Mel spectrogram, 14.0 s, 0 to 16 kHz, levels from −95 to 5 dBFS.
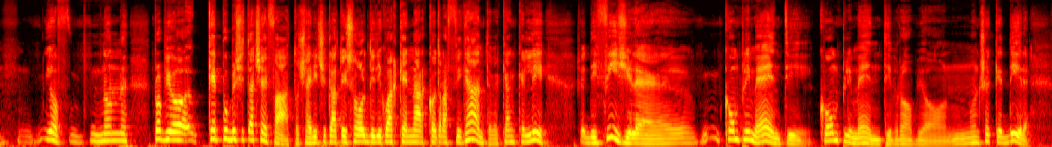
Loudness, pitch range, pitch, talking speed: -23 LUFS, 120-180 Hz, 145 Hz, 130 wpm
